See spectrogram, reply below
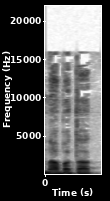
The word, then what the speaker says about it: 七夕: 漢数字の 7 に夕方の夕で、まあ、七夕って読む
